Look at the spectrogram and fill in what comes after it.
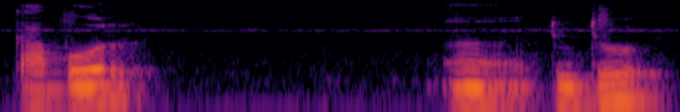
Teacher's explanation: Yang huruf yang kedua yang mempengaruhi yang termasuk vokal tinggi bawah yaitu huruf U. Huruf U yang mengarah ke O, seperti kapur, duduk, itu kan lebih mengarah ke O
